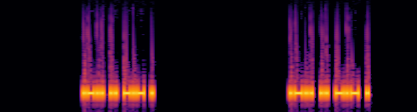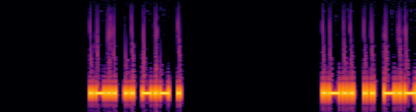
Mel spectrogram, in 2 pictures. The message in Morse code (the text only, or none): LIKE LIKE LIKE LIK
